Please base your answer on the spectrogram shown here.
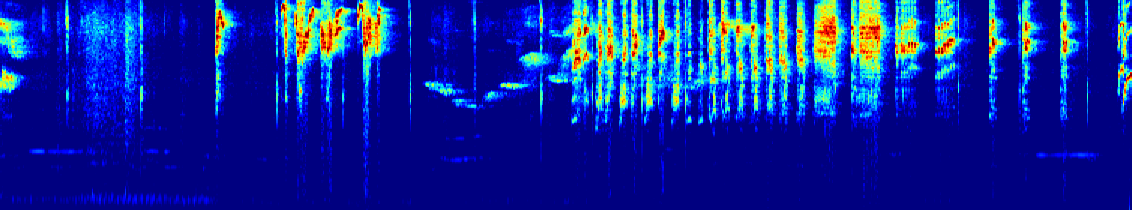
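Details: Orange-headed thrush in song after moulting, starting with a few scattered notes, then dense rapid bursts of high chirps and trills repeated in a fast pulsing series, mixed with sharp clicking ticks.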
